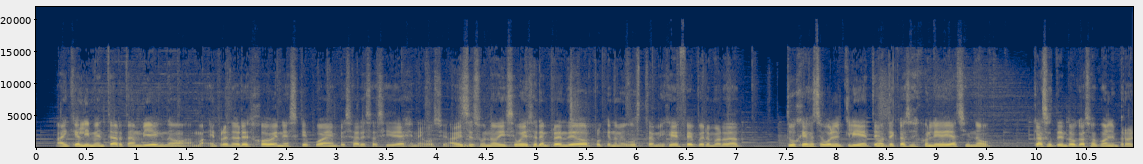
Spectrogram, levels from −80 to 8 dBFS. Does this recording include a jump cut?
yes; 2 cuts; at 4.1 s, 8.4 s

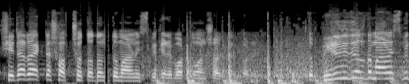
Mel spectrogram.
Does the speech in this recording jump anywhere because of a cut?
yes; 1 cut; at 2.8 s

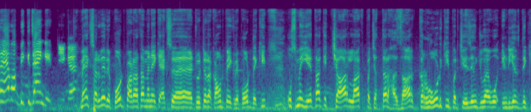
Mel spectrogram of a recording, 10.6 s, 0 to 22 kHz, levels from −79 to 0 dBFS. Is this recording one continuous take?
yes; 0 cuts

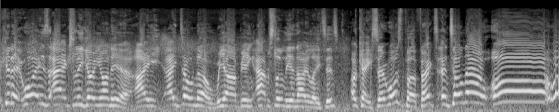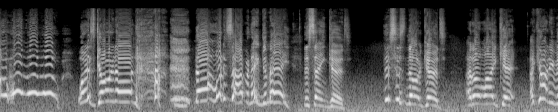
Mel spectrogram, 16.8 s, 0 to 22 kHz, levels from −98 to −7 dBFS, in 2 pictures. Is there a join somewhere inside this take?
yes; 2 cuts; at 5.1 s, 12.8 s

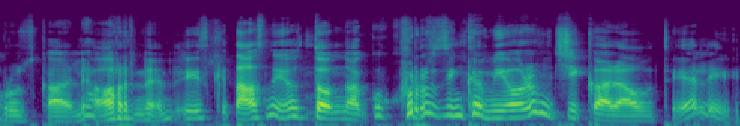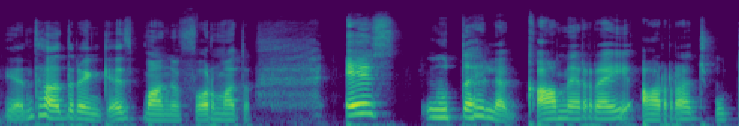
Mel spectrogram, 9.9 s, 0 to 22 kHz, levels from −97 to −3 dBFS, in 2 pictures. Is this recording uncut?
yes; 0 cuts

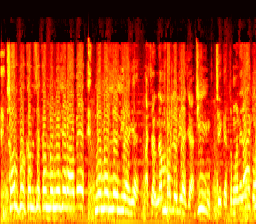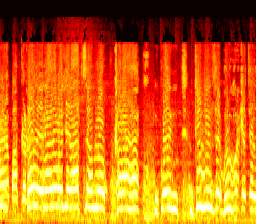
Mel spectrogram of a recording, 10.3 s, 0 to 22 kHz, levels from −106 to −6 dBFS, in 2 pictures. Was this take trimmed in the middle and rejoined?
no; 0 cuts

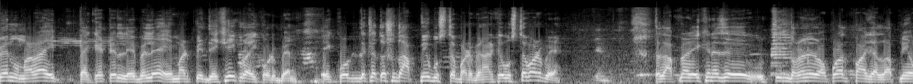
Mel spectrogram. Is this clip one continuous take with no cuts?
yes; 0 cuts

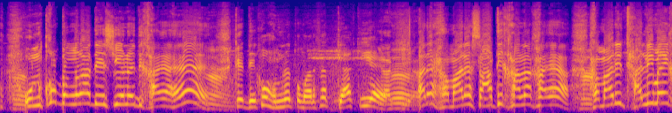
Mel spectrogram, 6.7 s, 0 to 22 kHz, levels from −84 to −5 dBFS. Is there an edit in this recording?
no; 0 cuts

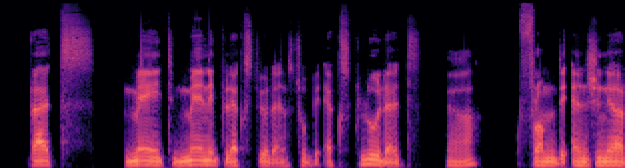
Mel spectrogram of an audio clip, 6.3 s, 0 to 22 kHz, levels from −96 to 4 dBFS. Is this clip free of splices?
yes; 0 cuts

